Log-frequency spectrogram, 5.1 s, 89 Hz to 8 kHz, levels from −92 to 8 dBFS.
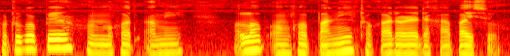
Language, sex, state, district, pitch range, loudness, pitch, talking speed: Assamese, male, Assam, Hailakandi, 110-130 Hz, -20 LUFS, 115 Hz, 130 wpm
